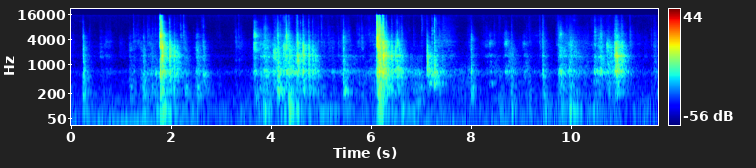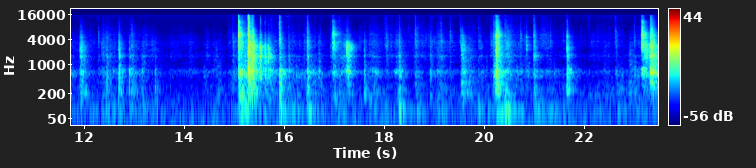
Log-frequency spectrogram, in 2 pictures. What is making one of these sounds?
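Foosball rods rattle and thud as players spin and slide them.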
